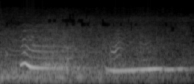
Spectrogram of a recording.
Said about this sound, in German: Wale und Delfine orientieren sich durch Schall. Sie sprechen miteinander unter Wasser oder jagen. Und das klingt einfach herrlich.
